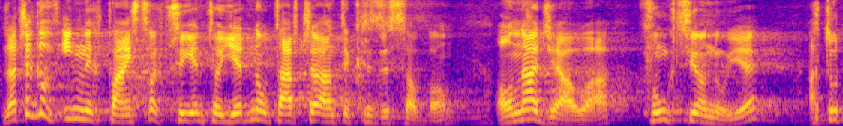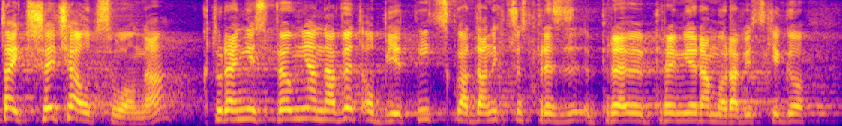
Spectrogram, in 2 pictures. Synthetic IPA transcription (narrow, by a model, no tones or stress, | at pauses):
d̪lat͡ʂɛɡɔvinːɘxpaj̃st̪faxpʂɘjɛnt̪ɔjɛd̪nɔ̃w̃t̪aɾt͡ʂɛant̪ɘkɾɘzɘsɔ̰vɔ̰̃w̃ | ɔnad͡ʑa̰wa̰fuŋkt̪sʲjɔnujɛ | at̪ut̪ajtʂɛt͡ɕaɔt̪swɔnakt̪uɾaɲɛspɛwɲanavɛt̪ɔbʲjɛt̪ɲit̪sskwad̪anɘxpʂɛspɾɛpɾɛpɾɛmʲjɛɾamɔɾavʲjɛt̪skʲɛɡɔ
